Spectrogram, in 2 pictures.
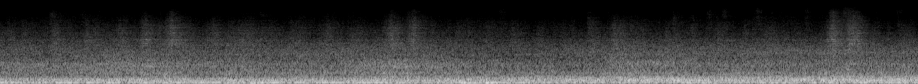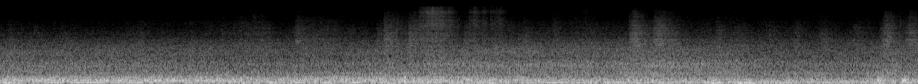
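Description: Steady low rumble of a tram in motion, heard from inside the car, with a few brief higher hisses along the way.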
